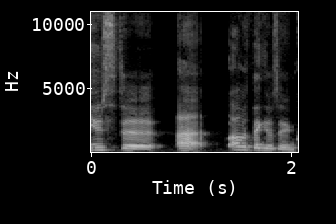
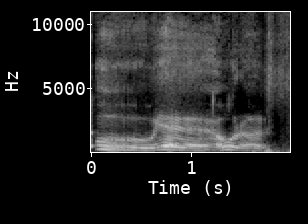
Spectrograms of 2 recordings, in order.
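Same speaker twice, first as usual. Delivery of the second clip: very slow, drawn-out mocking voice, every word stretched; 2 semitones higher than usual. Repeating the other speaker's impression back: imitating a Macho Man impression. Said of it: "What was that impression?".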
